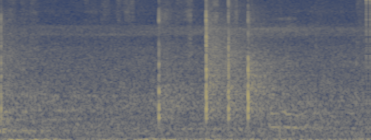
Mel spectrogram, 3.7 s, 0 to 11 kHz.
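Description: Pen scratching across paper while working a class 7 maths exercise, a steady soft rubbing with a few sharper taps and strokes, close and quiet, with no talking.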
